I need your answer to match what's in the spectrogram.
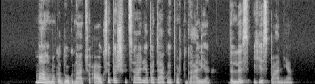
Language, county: Lithuanian, Telšiai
